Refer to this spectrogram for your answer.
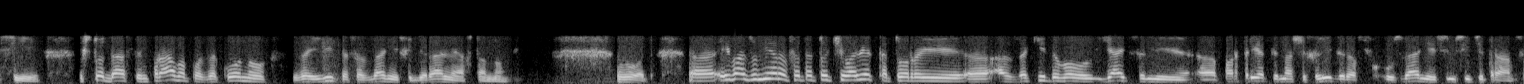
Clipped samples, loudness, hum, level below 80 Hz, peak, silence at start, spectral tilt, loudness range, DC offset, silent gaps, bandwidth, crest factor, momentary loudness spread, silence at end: under 0.1%; -18 LUFS; none; -56 dBFS; -6 dBFS; 0 s; -9 dB/octave; 3 LU; under 0.1%; none; 4 kHz; 12 dB; 6 LU; 0 s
